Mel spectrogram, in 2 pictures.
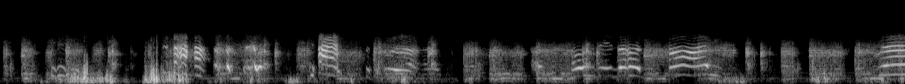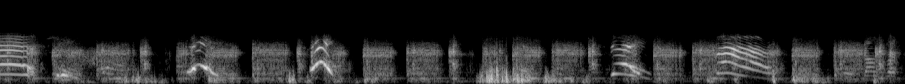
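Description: Young children's voices: high, sliding squeals and whimpers mixed with chatter, with a few low rumbling thumps.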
